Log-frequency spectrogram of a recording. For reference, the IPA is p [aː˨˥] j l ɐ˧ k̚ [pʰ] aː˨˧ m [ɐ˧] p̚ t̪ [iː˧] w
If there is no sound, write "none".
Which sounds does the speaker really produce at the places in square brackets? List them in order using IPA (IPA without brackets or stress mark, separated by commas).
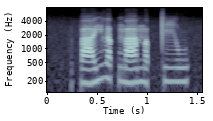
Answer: aː˨˥, m, ɐ˨, iː˧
